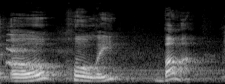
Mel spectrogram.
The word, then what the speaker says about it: Oholibama: How do you say it? It says, Oh, Holy, Bama.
